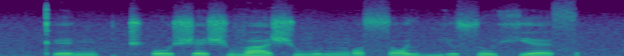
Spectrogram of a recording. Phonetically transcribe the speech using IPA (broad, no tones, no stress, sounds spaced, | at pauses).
kʼ e ŋ | t͡ʃʼ o ʃ ɛ ʃ v a ʃ v ɯ ŋ ɔ s ɔ lʲ bʲ u s u xʲ ɛ s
